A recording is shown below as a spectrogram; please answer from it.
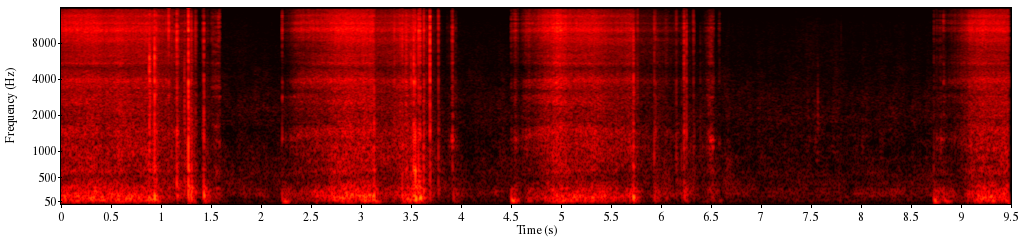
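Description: A metal knife blade cuts and presses in parallel slices through a flat, solid, hand-sized mango-shaped mold of green kinetic sand resting on a white surface. Each slice makes a crunchy, gritty hiss that is bright and high, with little low end, and quiet pauses fall between the strokes.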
